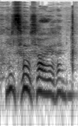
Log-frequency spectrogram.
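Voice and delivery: usual speaking voice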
